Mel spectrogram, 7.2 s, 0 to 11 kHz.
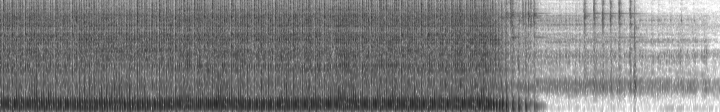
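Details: Husqvarna 385 chainsaw, first start after rebuild and assembly: crisp, even two-stroke buzz held steady, then a clean shutdown and clicks; starts and restarts easily, good throttle response and idle; normal running.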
